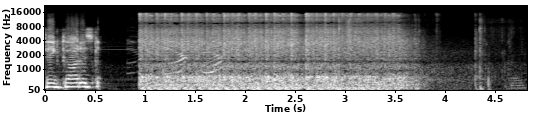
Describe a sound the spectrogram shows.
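A rifle fires a rapid burst of gunshots.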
